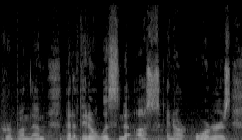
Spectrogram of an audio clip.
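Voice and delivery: usual speaking voice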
